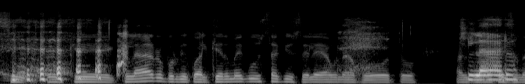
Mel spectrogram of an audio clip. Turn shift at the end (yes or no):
no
